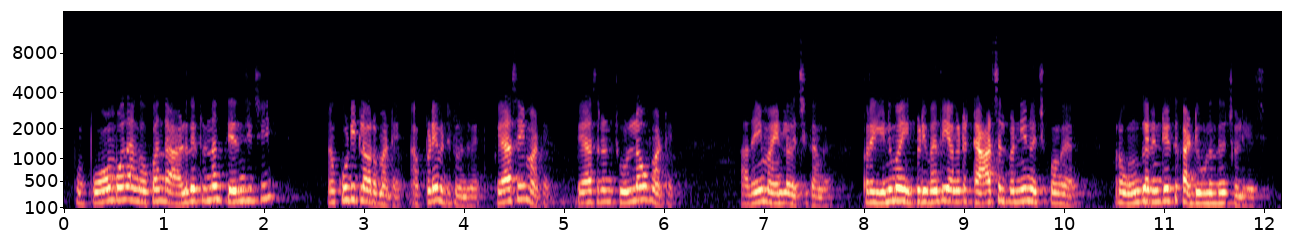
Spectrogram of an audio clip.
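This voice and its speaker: Lightly acting the part of a hurt, obstinate young lover, a young man rattles off exasperated, insistent complaints at a brisk clip and keeps repeating himself in frustration. His voice runs somewhat high for a man, and this amateur web-drama clip sounds dull and lo-fi.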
